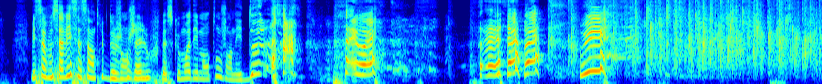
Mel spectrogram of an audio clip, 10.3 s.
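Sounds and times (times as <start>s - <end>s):
speech: 0.4s - 4.8s
laughter: 3.4s - 8.7s
audience applause: 6.8s - 10.2s.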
